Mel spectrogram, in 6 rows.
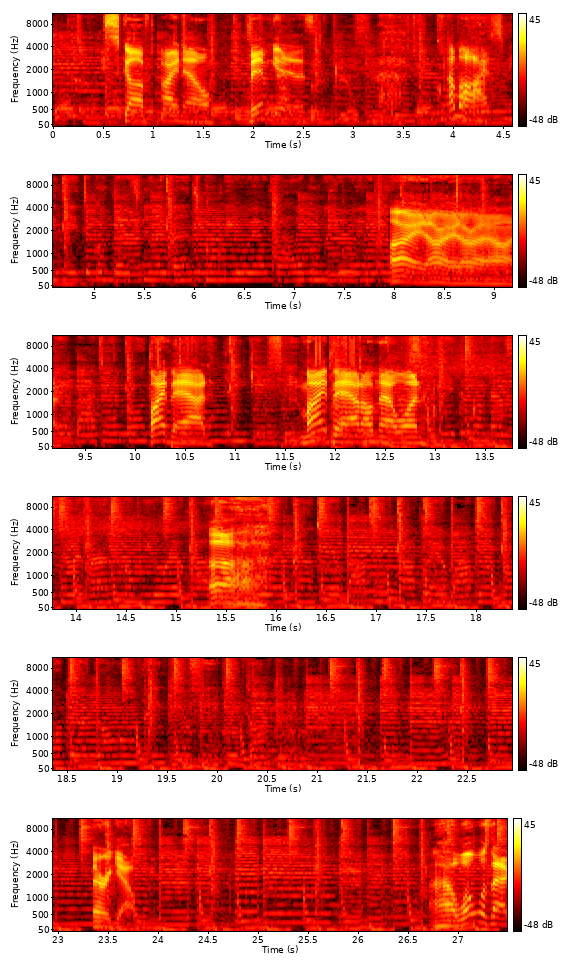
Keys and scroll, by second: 0.7 alt+m, 1.9 alt+f, 2.1 alt+h, 2.5 alt+n, 2.6 ctrl+t, 3.3 _, 24.3 alt+f, 25.1 alt+l, 25.3 alt+f.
